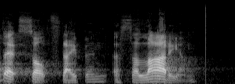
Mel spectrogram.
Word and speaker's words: salarium: And they called that salt stipend a salarium. Now, that pronunciation was spot on, for those of you who are wondering. But you Texans would probably pronounce it salarium.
